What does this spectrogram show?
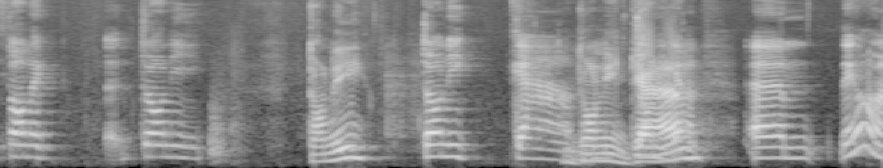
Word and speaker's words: Donegan: It's Donny Donny? Gan. Donny Gan. They are on Amazon, but you don't. Yeah. Donegan's Saletastic, eBay. Optivisor. Donegan.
